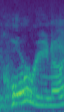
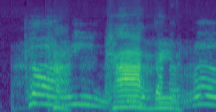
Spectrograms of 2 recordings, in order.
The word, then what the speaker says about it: Karina: So, you're saying it wrong. That you white person, you're saying Corina. It's not Corina, and I'm gonna. It's Karina. Karina. And white people can't do it. White people cannot do it.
